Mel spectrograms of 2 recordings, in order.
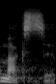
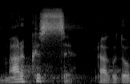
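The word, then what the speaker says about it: Marx: 공산주의 이론을 창시한 사람이 칼 막스 마르크스라고도 발음을 하는데요 그가 어떤 사람 그는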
